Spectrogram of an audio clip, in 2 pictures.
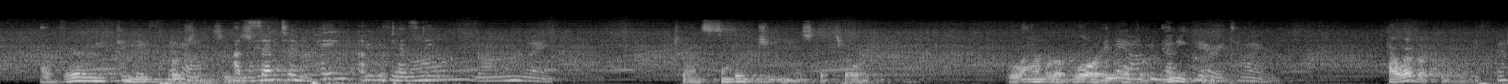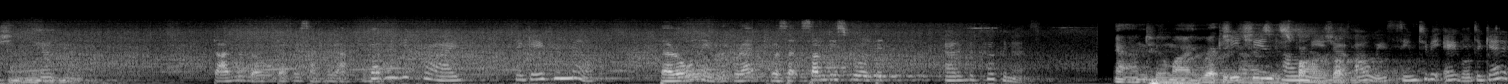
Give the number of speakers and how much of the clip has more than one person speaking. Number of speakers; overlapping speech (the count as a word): three, about 25%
